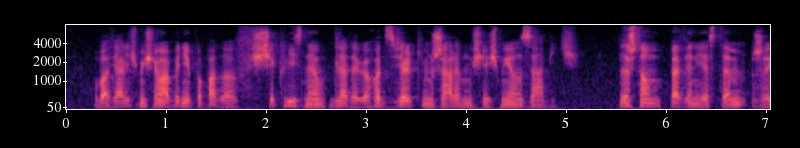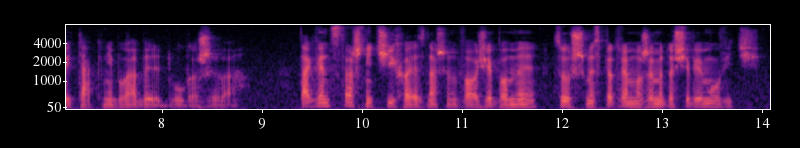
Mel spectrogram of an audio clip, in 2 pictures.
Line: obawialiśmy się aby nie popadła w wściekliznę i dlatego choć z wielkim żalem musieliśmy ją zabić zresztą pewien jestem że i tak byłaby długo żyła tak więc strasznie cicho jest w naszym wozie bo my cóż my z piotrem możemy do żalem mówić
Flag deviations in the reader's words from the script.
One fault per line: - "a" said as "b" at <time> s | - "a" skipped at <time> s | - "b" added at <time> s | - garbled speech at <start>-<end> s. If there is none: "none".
- "nie" added at 7.4 s
- "żalem" said as "siebie" at 13.1 s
